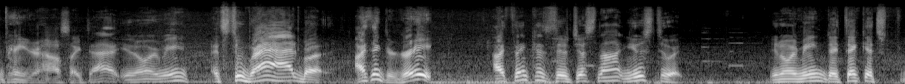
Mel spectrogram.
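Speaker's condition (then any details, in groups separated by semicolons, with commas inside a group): No condition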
